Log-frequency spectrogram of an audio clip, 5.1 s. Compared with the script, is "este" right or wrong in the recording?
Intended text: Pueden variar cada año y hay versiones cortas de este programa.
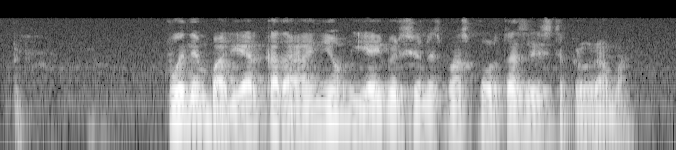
right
